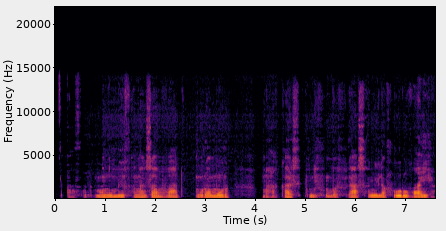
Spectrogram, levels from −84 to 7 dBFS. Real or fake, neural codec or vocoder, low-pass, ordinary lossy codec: fake; vocoder, 44.1 kHz, 128 mel bands every 256 samples, BigVGAN v2; 14.4 kHz; none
